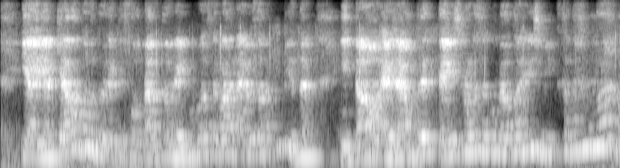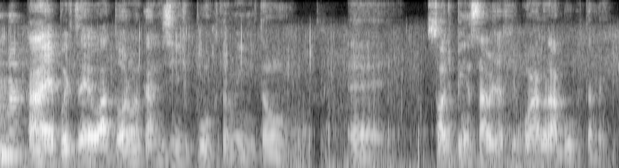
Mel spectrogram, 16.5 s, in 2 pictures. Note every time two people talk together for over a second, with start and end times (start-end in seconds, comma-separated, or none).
none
